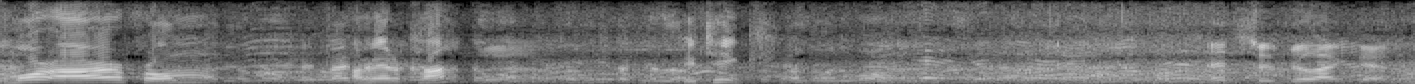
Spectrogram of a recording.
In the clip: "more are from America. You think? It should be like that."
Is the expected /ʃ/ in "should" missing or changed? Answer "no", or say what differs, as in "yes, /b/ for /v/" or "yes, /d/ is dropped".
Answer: yes, /s/ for /ʃ/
